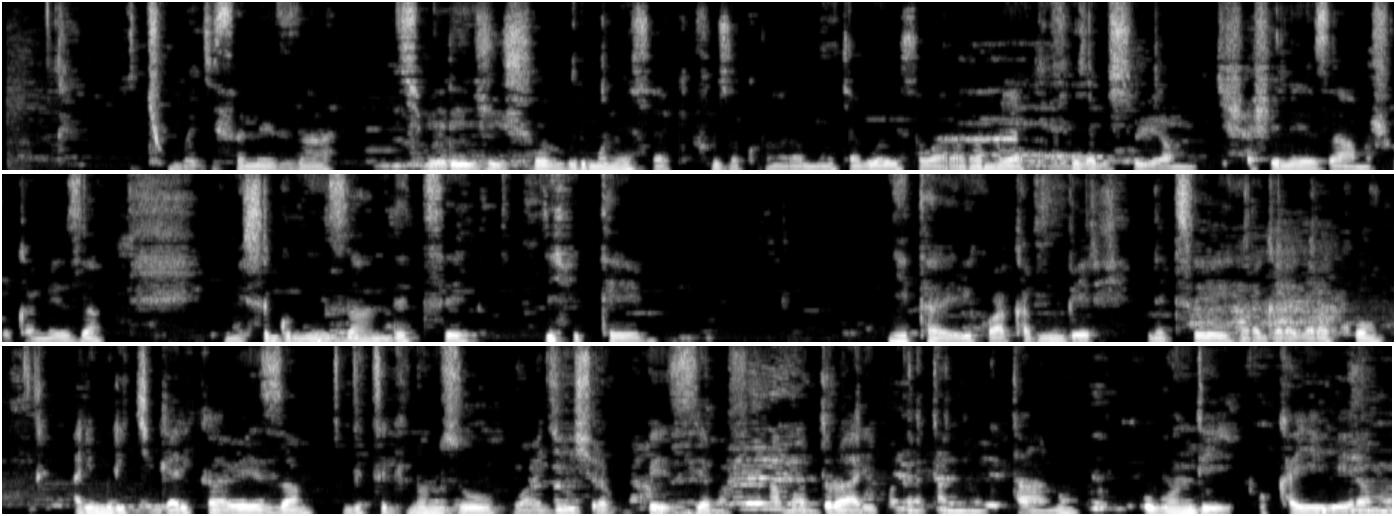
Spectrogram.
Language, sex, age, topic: Kinyarwanda, male, 18-24, finance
